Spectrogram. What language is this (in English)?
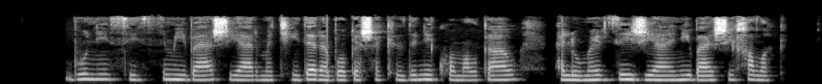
Central Kurdish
